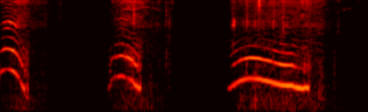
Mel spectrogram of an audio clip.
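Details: Domestic cat named PILO while giving birth, indoors; three meows, the first short and falling, the second brief and dipping, the third longer, rising then slowly sliding down, separated by silent pauses.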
